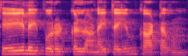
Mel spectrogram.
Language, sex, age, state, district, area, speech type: Tamil, male, 18-30, Tamil Nadu, Salem, urban, read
